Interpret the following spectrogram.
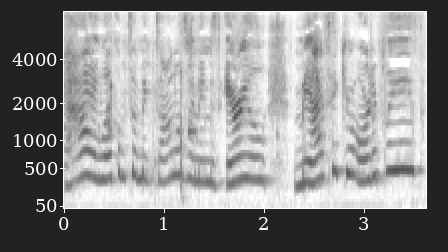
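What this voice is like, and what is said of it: Put-on polite professional customer-service voice. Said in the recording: “I put on my voice, my airs, because I'm in a professional setting”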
